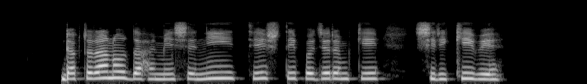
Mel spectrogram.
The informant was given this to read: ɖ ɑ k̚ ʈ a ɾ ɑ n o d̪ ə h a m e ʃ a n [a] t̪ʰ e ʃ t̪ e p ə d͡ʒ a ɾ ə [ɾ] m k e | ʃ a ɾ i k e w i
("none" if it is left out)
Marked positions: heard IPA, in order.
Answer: i, none

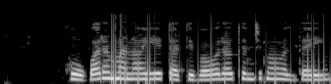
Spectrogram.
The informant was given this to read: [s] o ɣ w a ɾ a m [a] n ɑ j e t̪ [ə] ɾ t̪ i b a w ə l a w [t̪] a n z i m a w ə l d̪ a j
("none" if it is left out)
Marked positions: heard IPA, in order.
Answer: x, a, a, t̪

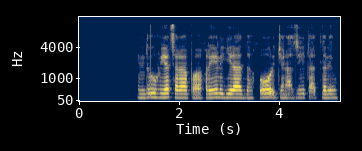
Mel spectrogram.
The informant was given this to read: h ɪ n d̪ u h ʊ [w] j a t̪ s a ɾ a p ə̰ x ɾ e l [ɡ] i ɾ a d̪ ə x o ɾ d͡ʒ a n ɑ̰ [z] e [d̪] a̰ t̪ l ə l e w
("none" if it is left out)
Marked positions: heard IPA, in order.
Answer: none, ɡ, z, t̪

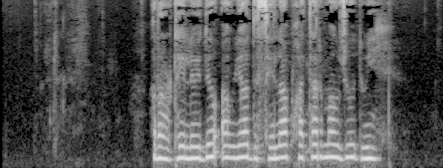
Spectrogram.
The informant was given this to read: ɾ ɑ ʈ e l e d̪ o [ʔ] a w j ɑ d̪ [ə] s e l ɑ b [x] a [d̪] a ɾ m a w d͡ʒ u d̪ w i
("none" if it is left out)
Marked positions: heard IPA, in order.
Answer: ʔ, ə, x, t̪

